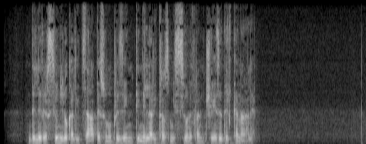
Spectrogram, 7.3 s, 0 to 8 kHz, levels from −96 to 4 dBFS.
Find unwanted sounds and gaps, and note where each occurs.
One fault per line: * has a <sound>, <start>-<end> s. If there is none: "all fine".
all fine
